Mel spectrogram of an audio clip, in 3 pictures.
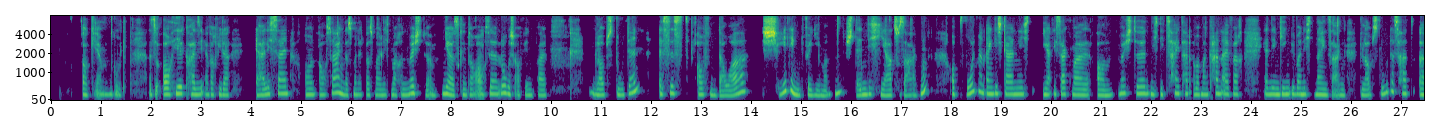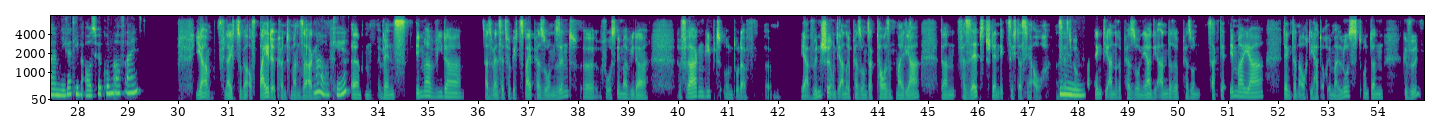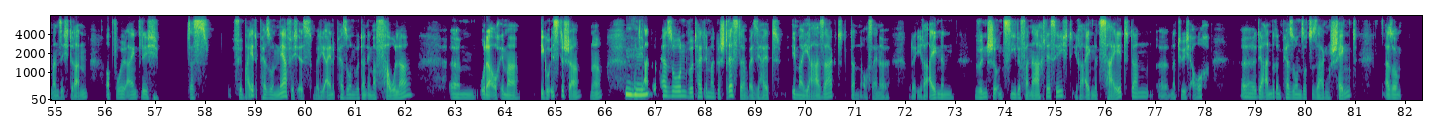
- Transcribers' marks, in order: none
- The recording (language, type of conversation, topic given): German, podcast, Wie sagst du Nein, ohne die Stimmung zu zerstören?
